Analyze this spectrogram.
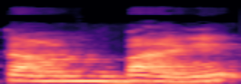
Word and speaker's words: também: So the M at the end is never pronounced as an N or an M, but is just to make the nasal sound of the vowel.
